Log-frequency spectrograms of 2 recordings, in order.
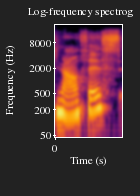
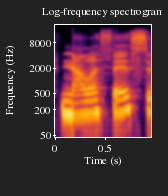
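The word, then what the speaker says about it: Nalthis: And they discuss some of Aelai's findings, like her notebook where it mentions Nalthus and Skadriel, which he corrects her Rosharan pronunciation, Nalathus and Skadariel.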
